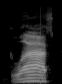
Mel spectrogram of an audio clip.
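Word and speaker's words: Glasp: uh podcast on YouTube spell it for the people g l a s p glass see I kept thinking you were saying glass and I was like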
